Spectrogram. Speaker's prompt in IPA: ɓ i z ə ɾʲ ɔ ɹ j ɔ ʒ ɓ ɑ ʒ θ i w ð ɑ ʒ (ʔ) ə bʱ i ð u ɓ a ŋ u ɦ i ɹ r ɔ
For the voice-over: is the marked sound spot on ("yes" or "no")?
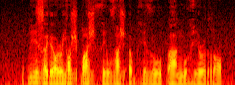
yes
